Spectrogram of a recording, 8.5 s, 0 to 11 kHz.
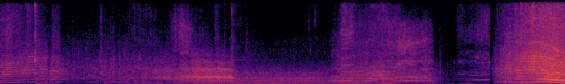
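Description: A Dallara IR-05 race car in the iRacing sim on a road course: the engine pitch rises and falls through gear changes, with tire squeal and skidding layered over the engine note, loud and close.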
